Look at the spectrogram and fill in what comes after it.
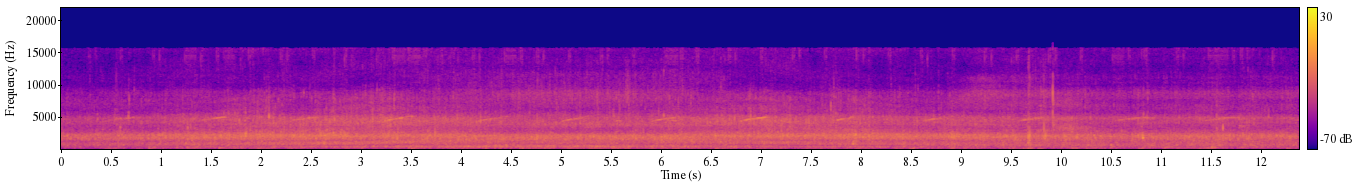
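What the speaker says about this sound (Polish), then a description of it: "Nic, tylko tutaj usiąść, wsłuchać się w szum tej wody." Steady rushing stream water at a campsite in Norway, a continuous broadband wash with bubbling texture, close and fairly loud throughout, no voices.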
